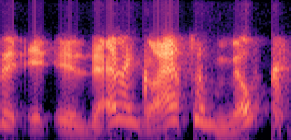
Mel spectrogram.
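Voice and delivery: laughing through a mimicked copy of the question; the waiter mocking how the guest said it, through laughter; mocking imitation, laughing. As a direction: parrot the question back while cracking up. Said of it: "start laughing and go".

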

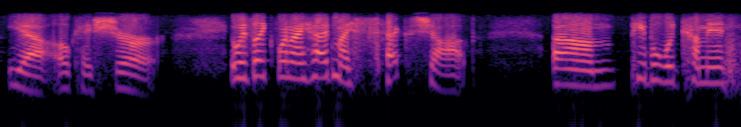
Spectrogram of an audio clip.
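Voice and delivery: ordinary delivery

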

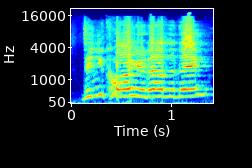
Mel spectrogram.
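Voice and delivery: high-pitched accusatory question; accusing mom. Retold or imitated. Mom confronting a telemarketer with an accent, accusing. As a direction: imitate a mom confronting a caller. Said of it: "My mom's approach now is".

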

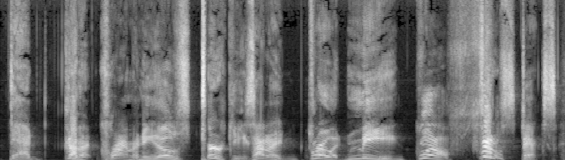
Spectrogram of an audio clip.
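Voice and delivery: high, hammed-up huffy mock cursing; an angry dad in a car chase, mock muttering; dad cursing under breath. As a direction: sputter tame curses like a flustered dad. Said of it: "I just hear him under his breath".

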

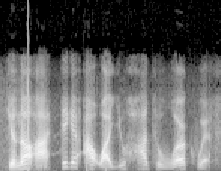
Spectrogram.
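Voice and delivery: a hint of a Korean boss's accent; Damiana's Korean accent. Korean boss telling Milo why he's hard to work with, mild Korean accent. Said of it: "impersonate her without doing her accent".

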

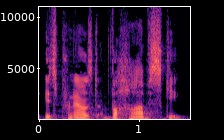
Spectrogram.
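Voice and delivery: WACHOWSKI said "va-HOV-skee"; Polish pronunciation. Retold or imitated. Host quoting his Polish friend's correction, Wachowski as va-HOV-skee. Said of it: "He says".

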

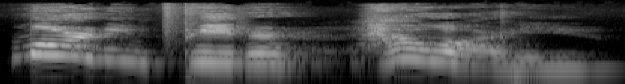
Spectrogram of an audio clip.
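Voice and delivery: high, drawn-out put-on female voice; woman's voice. Cindy greets Peter in the dialogue, high put-on woman's voice. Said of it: "la voz de mujer".

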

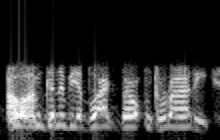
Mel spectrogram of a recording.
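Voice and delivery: put-on high, eager child voice; excited kid. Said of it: "I wanted to".

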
